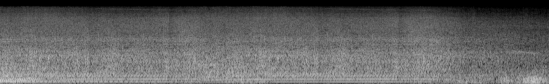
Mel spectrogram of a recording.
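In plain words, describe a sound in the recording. An engine roars steadily under load.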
